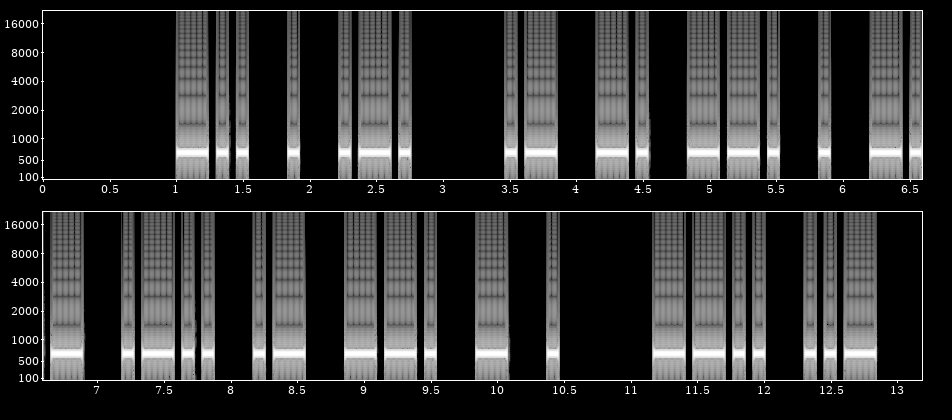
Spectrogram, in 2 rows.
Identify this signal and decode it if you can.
Morse code, heard as a keyed tone, about 16 wpm, 680 Hz. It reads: DER ANGEKLAGTE ZU
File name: Morsekurs / Witze / Witz 29. August 2023 70 F80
